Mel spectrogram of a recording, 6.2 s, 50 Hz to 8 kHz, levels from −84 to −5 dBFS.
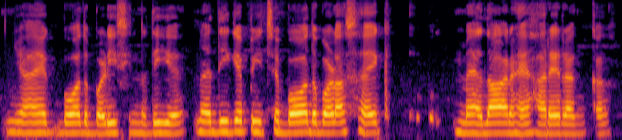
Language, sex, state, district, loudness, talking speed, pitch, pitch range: Hindi, male, Uttar Pradesh, Etah, -21 LUFS, 185 wpm, 165 Hz, 160-175 Hz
